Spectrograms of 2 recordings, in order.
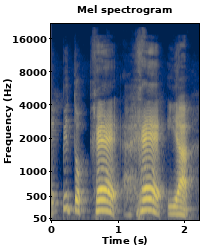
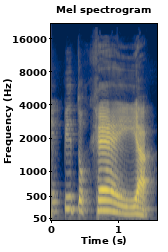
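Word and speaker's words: πτωχεία: primeira palavra é pitoqueia alguns pronunciam esse que com o nome ri Então seria pitoca réia Mas eu prefiro com a a pronúncia aqui então seria pitocaéia tá e o i a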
